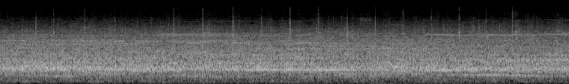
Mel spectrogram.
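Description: Basketball arena crowd at a college game between Wright State and Northern Kentucky cheers and claps on its feet, a loud, continuous roar with applause and whoops, an announcer faintly underneath.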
